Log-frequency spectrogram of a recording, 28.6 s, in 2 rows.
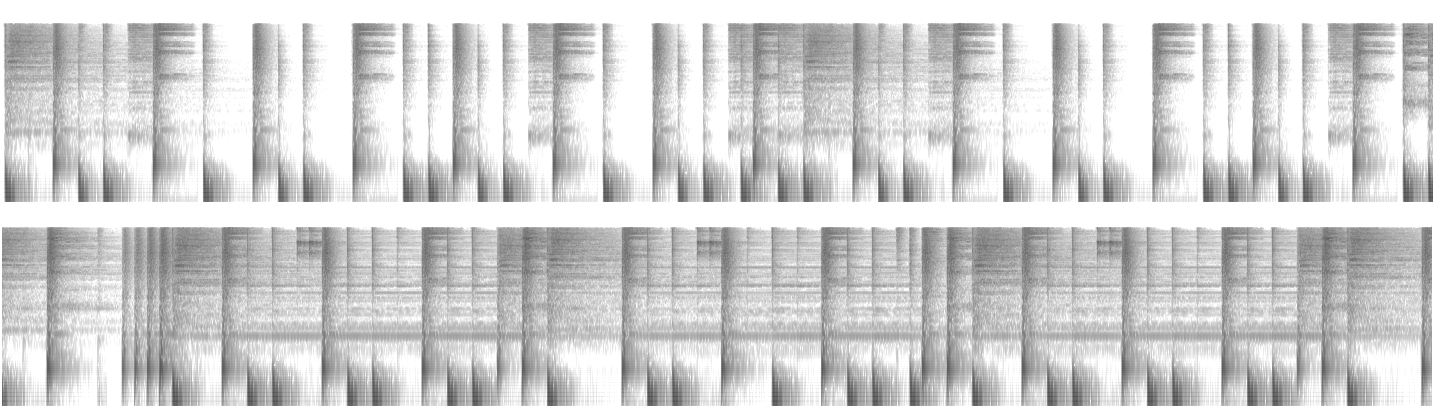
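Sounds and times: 
rock MIDI drum beat: 0:00.0 - 0:03.2, 0:04.0 - 0:11.2, 0:12.0 - 0:13.2, 0:14.0 - 0:28.5.

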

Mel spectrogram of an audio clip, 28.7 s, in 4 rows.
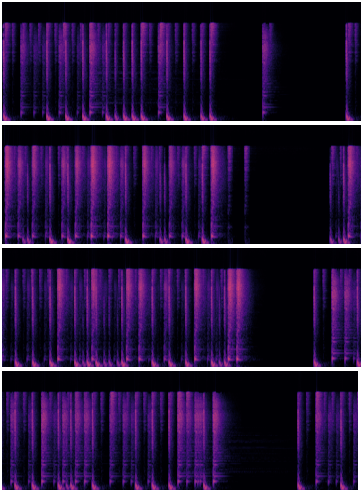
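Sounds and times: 
MIDI drum pattern: 0:00.0 - 0:04.3, 0:06.9 - 0:11.7, 0:13.8 - 0:19.2, 0:20.6 - 0:25.9, 0:27.5 - 0:28.6.

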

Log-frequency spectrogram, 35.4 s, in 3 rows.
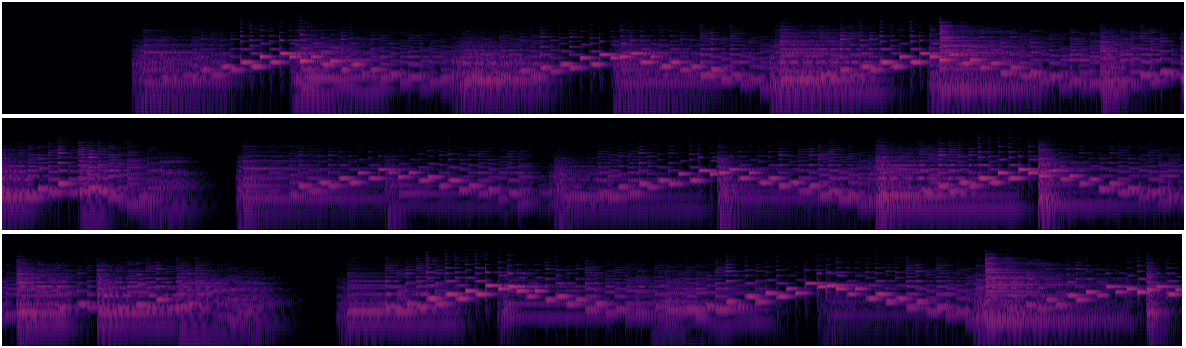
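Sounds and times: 
midi piano studies: 0:01.3 - 0:35.4.

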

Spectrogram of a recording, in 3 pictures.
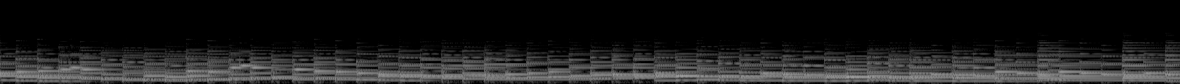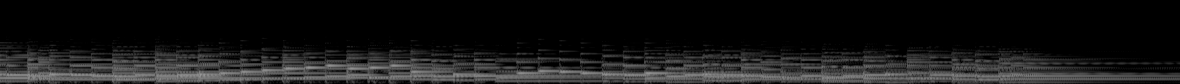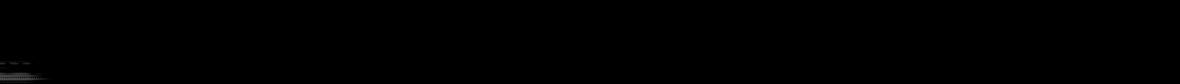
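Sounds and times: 
MIDI piano: 0:00.0 - 0:24.0.

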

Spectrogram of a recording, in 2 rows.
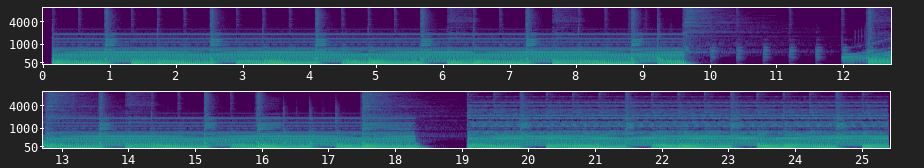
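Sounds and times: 
organ ballad: 0:00.2 - 0:09.7, 0:12.0 - 0:18.4, 0:19.1 - 0:25.4.

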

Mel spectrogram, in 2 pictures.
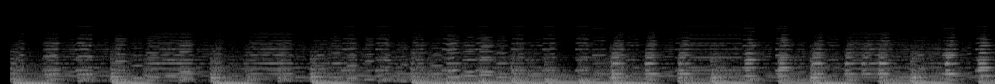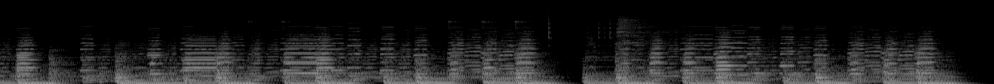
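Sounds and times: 
PSR9000 MIDI waltz: 0:00.1 - 0:19.6.

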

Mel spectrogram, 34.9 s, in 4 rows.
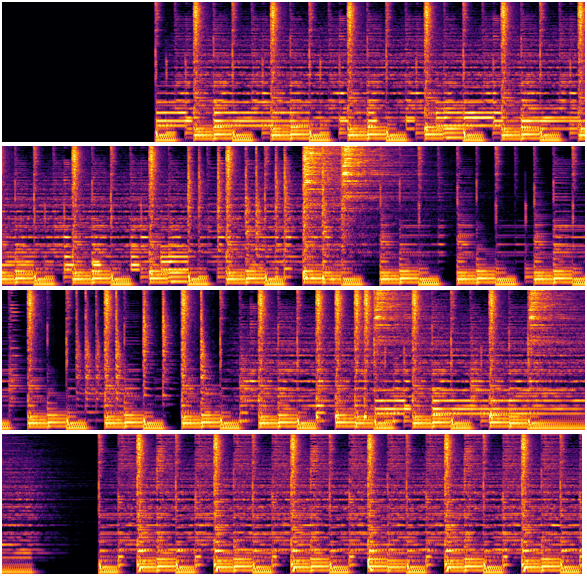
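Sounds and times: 
disco party MIDI music: 0:02.3 - 0:15.4, 0:16.2 - 0:26.9, 0:27.7 - 0:34.9.

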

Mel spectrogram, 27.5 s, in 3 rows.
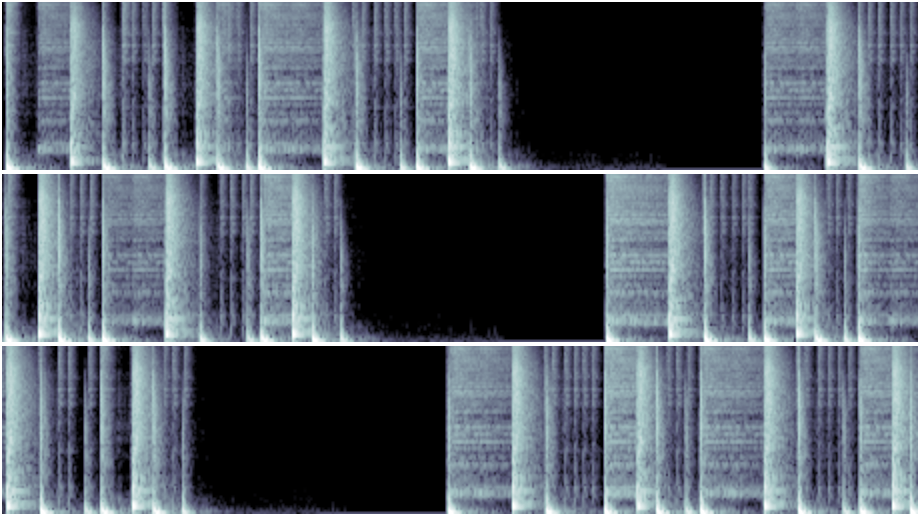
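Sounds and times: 
MIDI drums: 0:00.0 - 0:05.0, 0:07.6 - 0:12.6, 0:15.2 - 0:20.2, 0:22.8 - 0:27.4.

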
